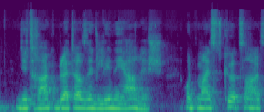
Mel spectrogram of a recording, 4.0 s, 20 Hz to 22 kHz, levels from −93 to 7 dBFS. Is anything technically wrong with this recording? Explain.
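No, no technical faults are audible.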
